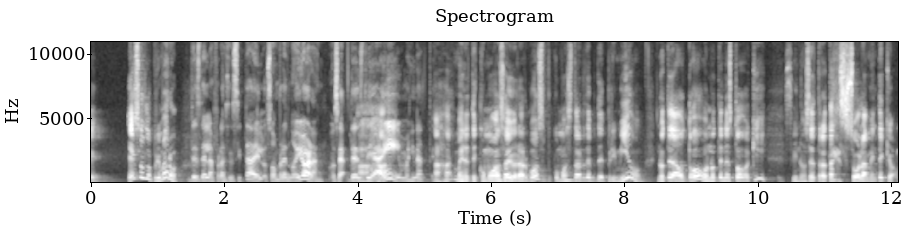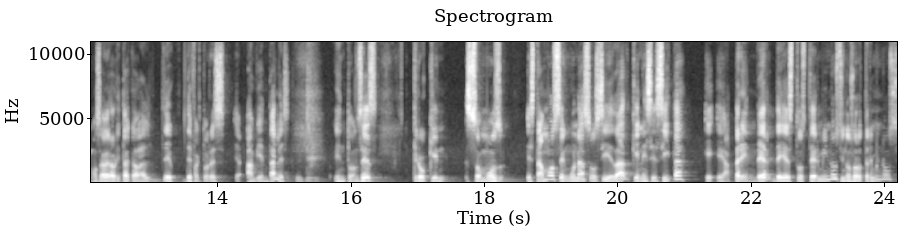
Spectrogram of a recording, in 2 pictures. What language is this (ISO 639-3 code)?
spa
